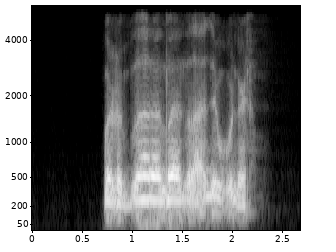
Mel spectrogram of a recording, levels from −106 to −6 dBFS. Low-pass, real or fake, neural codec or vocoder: 5.4 kHz; fake; autoencoder, 44.1 kHz, a latent of 192 numbers a frame, MeloTTS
